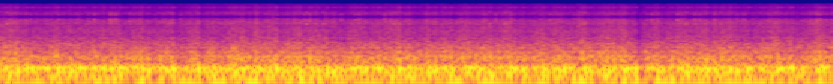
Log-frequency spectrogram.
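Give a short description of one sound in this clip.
A race car engine idles close by with a loud, steady low rumble.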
